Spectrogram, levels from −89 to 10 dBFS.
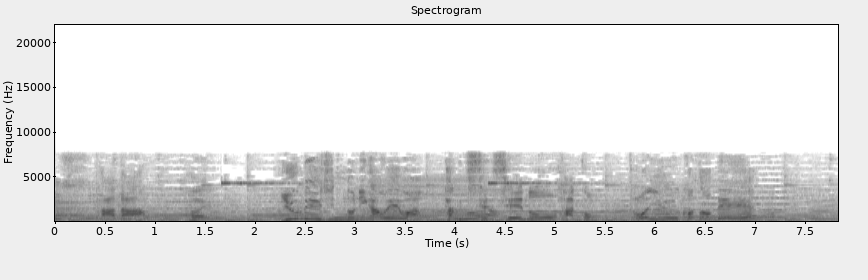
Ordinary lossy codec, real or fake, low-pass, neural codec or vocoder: none; real; none; none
